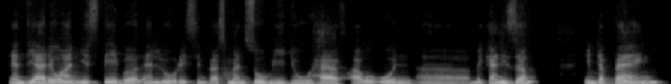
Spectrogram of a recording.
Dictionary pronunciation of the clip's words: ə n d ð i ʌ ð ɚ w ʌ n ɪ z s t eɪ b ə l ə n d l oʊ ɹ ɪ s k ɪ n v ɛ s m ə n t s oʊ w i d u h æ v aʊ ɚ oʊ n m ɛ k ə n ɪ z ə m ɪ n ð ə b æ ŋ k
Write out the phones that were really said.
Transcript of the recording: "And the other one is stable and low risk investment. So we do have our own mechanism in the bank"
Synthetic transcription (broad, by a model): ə n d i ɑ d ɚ w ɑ n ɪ s t eɪ b ə l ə n l oʊ ɹ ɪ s ɪ n v ɛ s m ə n t s oʊ w i d u h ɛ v aʊ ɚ oʊ n m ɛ k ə n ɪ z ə m ɪ n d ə b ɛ ŋ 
